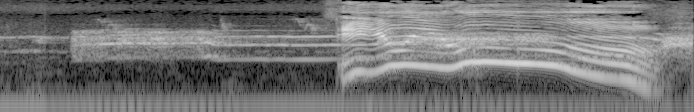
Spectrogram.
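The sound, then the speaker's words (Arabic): A rooster crows loudly in one long, strained call that wavers and then falls away in pitch at the end, after a softer, steady tone. “وفي هذه الأثناء عاد ديك وبصحبته أرنو، ولما شاهد بنفسه ما يجري صاح وقال”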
